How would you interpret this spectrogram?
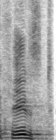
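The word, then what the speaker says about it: fährst: तो इसका प्रोनाउंसिएशन भी चेंज हो जाएगा, जहाँ पर भी ए है उसको हम बोलेंगे फहार, फहार, इसको बोलेंगे फेर्स्ट।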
